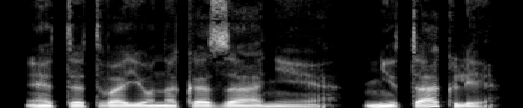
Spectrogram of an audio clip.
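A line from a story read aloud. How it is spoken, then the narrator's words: Slow speech. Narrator (Russian): медленно произнес я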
